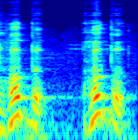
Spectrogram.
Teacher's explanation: ہا کو با کے ساتھ ملائیں گے اور با کے اوپر کلکلہ کریں گے ۔ کلکلہ کہتے ہیں کہ آواز کا منہ کے اندر گھومنا،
